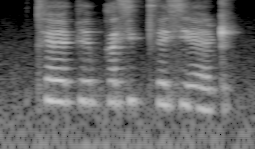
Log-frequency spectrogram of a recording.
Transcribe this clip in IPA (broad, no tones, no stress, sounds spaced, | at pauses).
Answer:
tʰ ɛː k eː b k a sʲ u b t̪ʰ e sʲ ɛː ʈ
